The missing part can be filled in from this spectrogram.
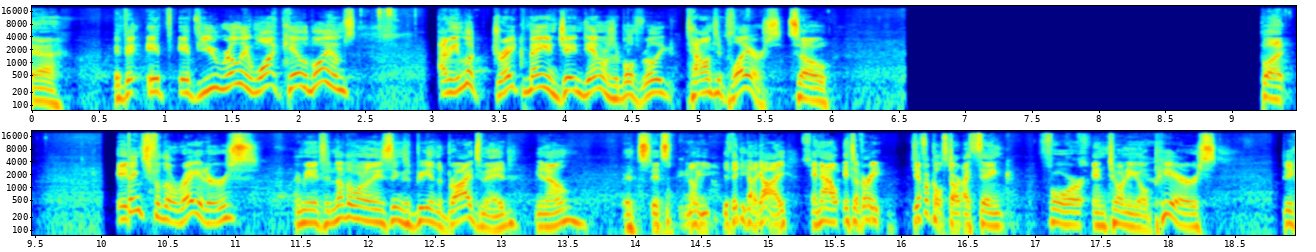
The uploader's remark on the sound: Live from the Super Bowl!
